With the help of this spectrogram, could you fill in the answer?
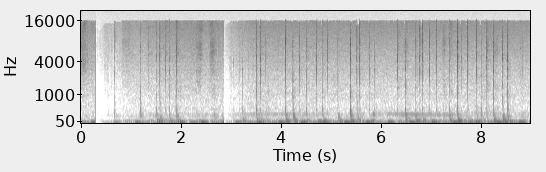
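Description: Long nails tap and scratch the glossy paper dust jacket of a blue hardcover book lying on a stack. The result is a busy run of quick, dry clicks and soft scrapes, with a faint steady low hum underneath and two brief dropouts near the start.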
